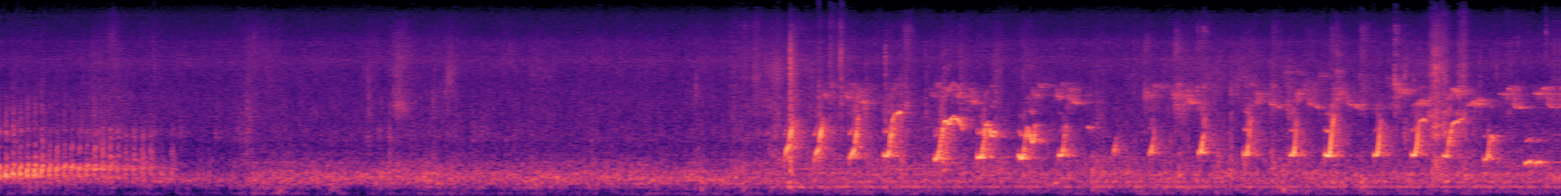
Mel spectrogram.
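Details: Pet guinea pigs from a rescue-adopted herd, happy wheeking: after quiet indoor rustling, a quick series of short, rising squeaky notes, about two or three per second, over a faint steady hum.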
